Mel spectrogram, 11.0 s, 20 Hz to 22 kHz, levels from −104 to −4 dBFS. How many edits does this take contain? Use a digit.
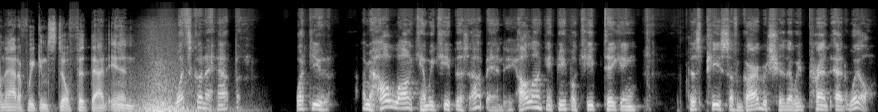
0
